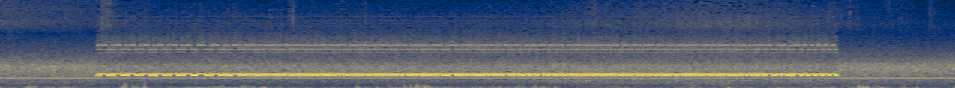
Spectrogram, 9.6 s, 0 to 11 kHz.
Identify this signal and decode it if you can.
NAVTEX (SITOR-B), 100 baud, 170 Hz shift, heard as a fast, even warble, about 1700 Hz centre, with radio static, a steady whistle near 1240 Hz and street noise. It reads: YQ8FP 7RAY5R VY D3LCH 7LUSXR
